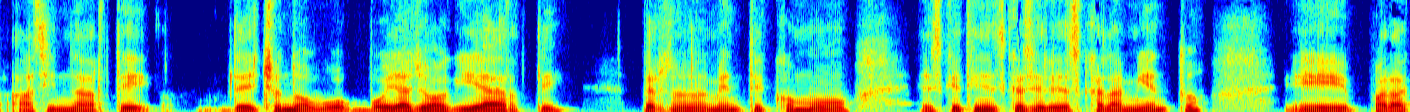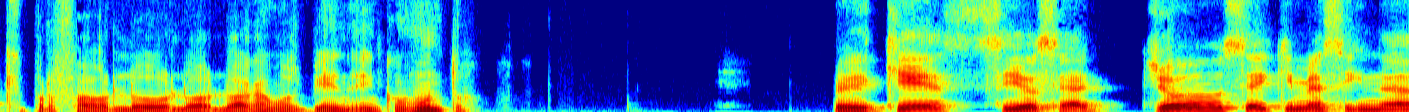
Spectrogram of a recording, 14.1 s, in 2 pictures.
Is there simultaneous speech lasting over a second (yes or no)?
no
